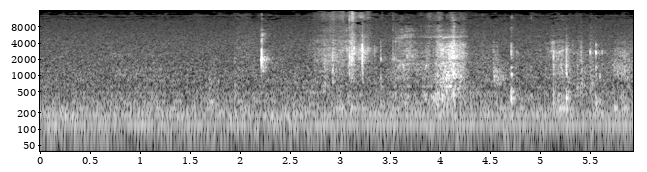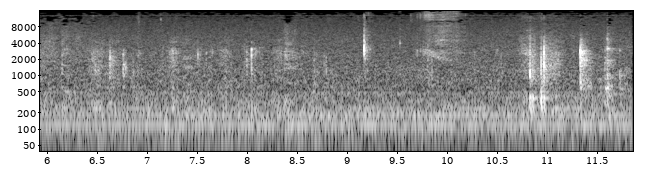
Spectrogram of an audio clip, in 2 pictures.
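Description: Crisp apple slices being bitten and chewed, with crunching crackles coming in clusters about three to four seconds in and again near the end. A low steady hum runs underneath.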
